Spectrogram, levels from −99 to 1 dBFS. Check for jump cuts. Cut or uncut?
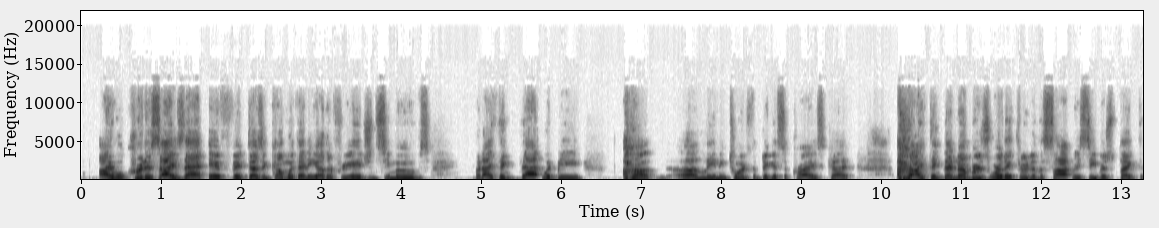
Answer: cut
